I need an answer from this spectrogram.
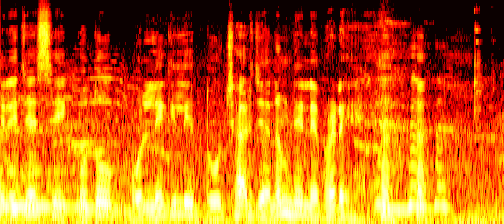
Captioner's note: Both laughs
